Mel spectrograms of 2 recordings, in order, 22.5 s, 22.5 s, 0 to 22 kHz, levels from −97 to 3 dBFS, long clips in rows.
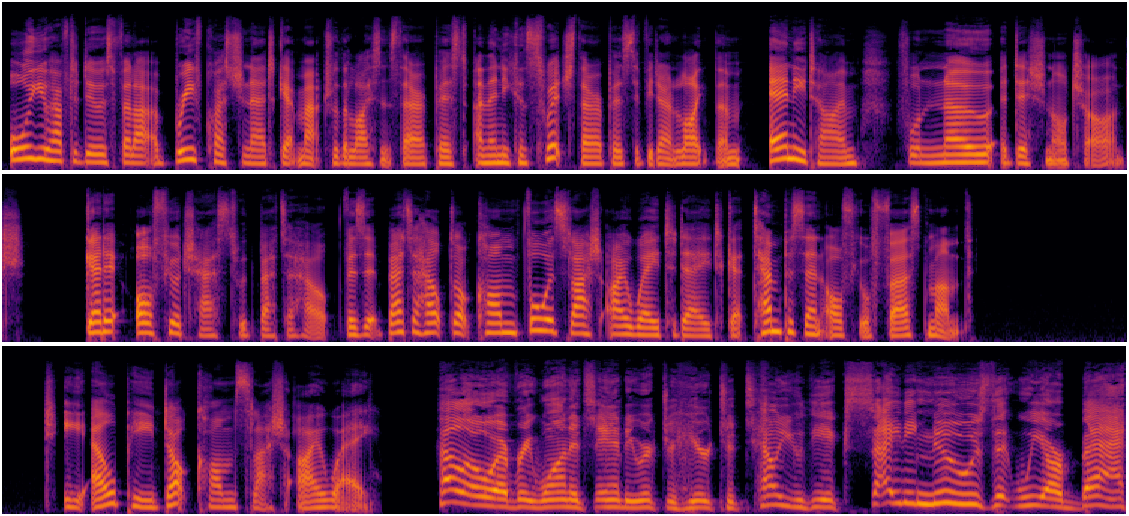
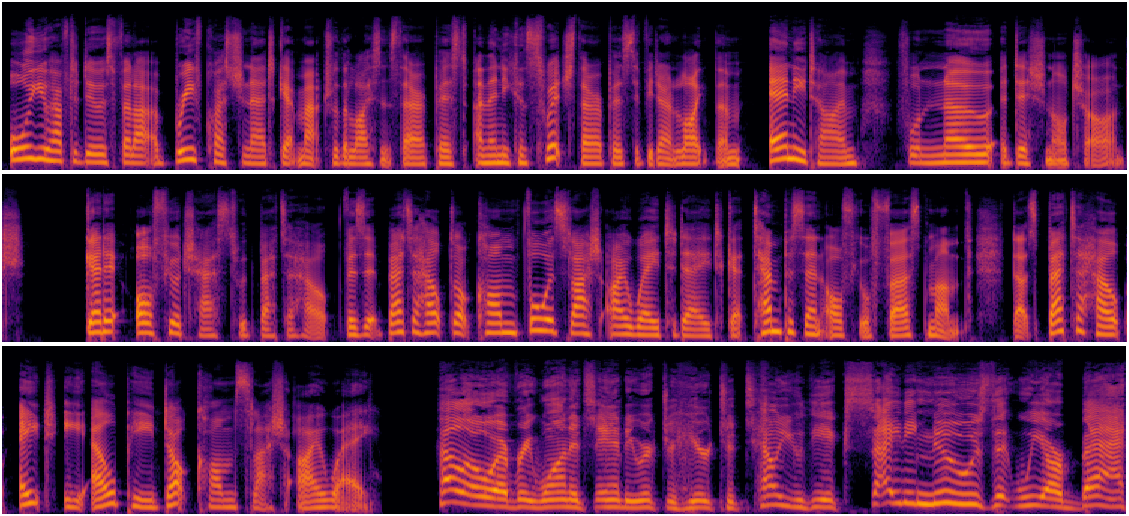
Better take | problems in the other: second | audio cutting out; at 14 s for 1.5 s

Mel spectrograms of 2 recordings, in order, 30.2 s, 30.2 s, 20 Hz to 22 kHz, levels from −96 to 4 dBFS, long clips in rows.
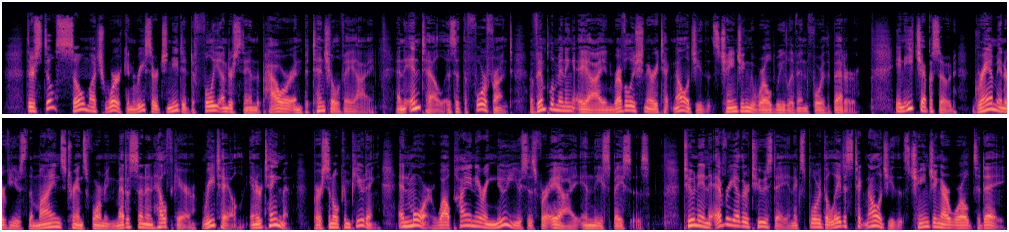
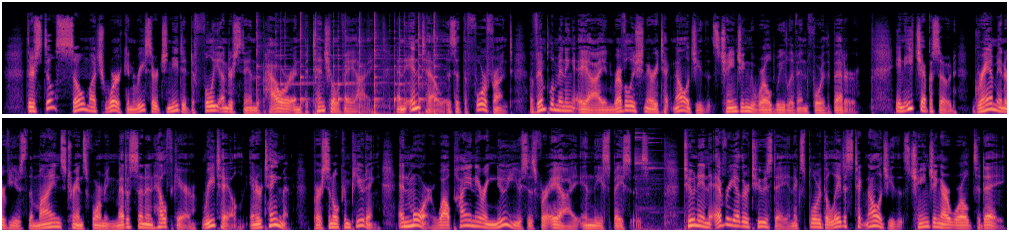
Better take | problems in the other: first | clattering dishes; noticeable; from 4 to 6.5 s; peak 8 dB below the speech // doorbell; faint; at 25 s; peak 15 dB below the speech

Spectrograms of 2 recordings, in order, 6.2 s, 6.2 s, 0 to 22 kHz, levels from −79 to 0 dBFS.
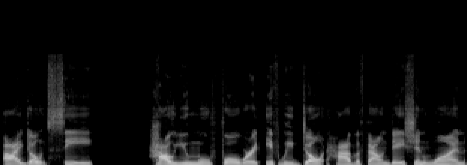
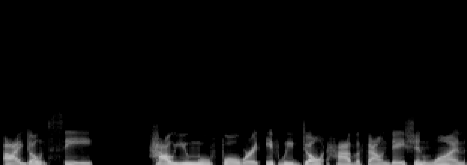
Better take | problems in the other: first | muffled; slightly; fading above 3 kHz

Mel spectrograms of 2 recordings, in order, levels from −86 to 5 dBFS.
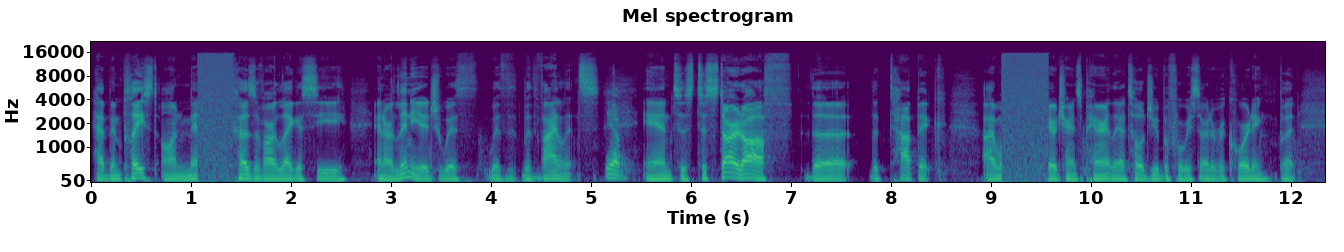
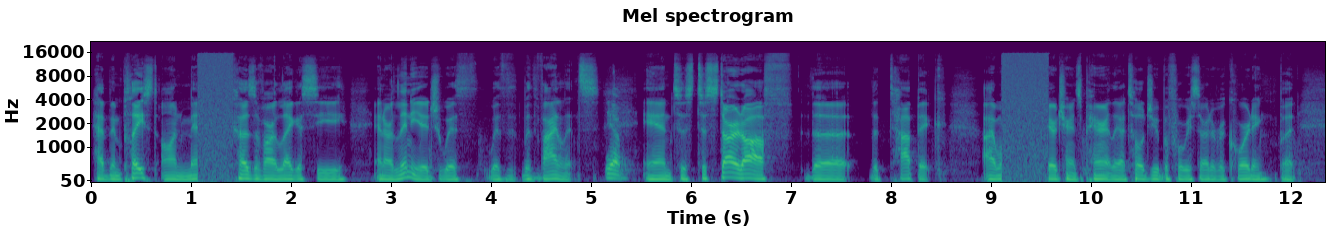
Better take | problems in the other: neither | audio cutting out; filled with static; at 1 s and at 9 s; the same in both

